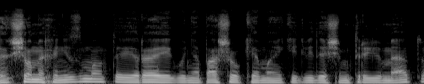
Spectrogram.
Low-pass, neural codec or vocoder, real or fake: 14.4 kHz; none; real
